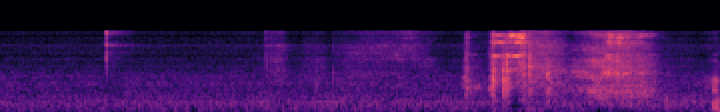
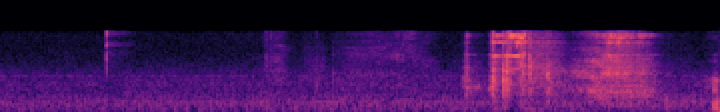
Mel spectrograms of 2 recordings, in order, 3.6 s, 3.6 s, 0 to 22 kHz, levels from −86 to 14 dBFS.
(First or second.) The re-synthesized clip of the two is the first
